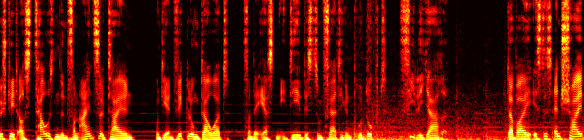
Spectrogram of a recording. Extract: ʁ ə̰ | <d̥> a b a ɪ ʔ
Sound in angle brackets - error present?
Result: no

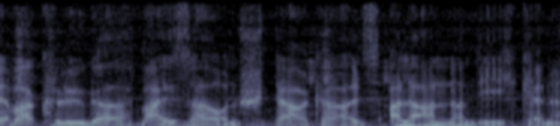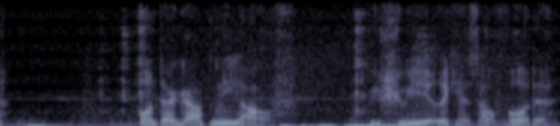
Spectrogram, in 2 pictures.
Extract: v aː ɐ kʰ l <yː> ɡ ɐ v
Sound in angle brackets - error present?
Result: no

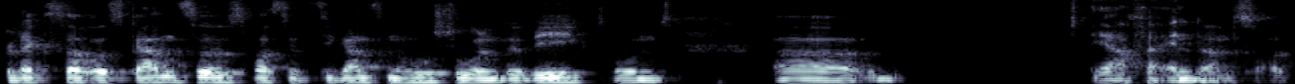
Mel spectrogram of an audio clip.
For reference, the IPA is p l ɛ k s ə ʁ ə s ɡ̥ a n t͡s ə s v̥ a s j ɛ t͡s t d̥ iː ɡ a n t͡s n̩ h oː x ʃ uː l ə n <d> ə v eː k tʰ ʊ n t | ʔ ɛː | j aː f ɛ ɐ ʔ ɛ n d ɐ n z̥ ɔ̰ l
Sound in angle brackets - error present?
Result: yes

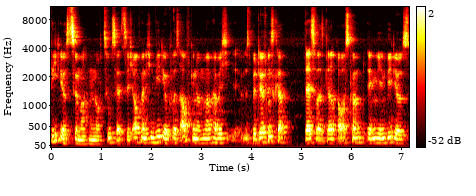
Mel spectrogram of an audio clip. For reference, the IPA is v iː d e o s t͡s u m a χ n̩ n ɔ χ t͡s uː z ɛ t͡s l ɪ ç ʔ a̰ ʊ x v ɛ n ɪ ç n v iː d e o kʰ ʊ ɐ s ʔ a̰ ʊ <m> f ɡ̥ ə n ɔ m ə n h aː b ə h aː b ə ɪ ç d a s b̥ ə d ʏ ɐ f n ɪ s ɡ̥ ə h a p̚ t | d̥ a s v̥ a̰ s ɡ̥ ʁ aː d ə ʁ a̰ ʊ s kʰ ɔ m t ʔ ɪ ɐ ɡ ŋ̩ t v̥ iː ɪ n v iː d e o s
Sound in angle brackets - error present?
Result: yes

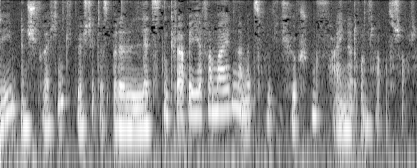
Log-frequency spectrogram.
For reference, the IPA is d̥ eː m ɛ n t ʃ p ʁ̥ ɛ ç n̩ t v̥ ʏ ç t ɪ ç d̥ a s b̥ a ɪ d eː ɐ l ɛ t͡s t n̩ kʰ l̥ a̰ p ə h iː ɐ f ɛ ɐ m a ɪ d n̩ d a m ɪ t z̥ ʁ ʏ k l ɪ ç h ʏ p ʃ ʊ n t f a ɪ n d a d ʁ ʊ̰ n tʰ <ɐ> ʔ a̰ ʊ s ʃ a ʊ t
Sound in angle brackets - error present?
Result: no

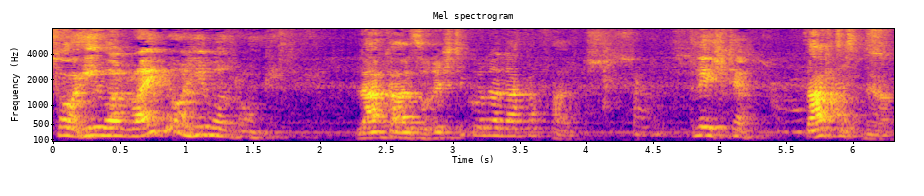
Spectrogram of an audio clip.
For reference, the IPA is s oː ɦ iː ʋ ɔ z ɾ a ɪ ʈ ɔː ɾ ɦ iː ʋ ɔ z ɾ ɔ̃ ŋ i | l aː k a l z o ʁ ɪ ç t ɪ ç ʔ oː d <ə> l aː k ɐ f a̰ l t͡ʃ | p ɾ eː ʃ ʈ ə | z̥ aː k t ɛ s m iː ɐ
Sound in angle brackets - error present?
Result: yes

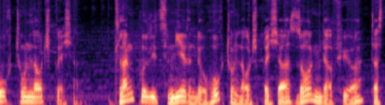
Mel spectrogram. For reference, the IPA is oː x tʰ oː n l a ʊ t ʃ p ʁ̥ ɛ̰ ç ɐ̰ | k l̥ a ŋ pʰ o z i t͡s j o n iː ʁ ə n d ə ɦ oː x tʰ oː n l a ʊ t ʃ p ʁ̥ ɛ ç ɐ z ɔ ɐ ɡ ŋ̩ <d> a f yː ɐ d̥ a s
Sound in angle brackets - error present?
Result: no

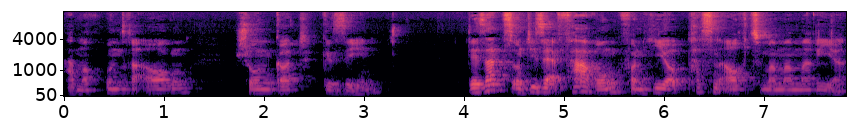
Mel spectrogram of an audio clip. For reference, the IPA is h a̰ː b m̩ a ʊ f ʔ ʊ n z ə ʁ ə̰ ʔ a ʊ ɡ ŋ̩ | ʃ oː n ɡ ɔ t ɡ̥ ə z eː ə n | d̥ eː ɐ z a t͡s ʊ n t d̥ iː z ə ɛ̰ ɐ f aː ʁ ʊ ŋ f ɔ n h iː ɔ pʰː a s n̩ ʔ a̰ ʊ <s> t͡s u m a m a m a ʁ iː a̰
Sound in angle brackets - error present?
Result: yes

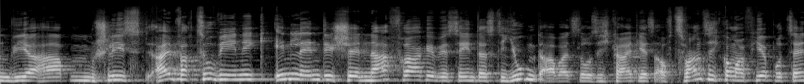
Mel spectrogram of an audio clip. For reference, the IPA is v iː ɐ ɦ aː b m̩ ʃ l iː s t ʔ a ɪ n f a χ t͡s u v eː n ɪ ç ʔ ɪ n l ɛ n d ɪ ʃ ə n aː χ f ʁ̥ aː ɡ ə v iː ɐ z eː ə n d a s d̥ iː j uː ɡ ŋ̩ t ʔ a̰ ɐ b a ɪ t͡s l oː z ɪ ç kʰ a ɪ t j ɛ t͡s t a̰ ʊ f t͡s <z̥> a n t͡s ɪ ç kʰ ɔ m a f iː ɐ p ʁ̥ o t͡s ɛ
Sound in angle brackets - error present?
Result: yes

